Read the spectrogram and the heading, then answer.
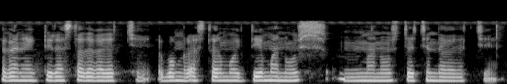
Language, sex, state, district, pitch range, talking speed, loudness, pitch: Bengali, female, Assam, Hailakandi, 175-185 Hz, 165 wpm, -15 LUFS, 180 Hz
